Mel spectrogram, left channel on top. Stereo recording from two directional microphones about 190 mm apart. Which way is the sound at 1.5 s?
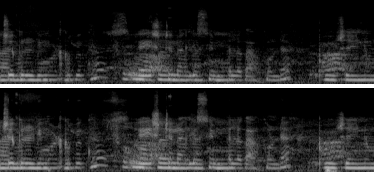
5° left (ahead or behind).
